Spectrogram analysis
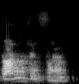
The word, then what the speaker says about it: rendezvous: Z as in rendezvous, which means appointment.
